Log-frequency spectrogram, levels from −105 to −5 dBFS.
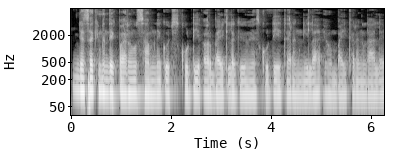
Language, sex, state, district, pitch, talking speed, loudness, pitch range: Hindi, male, Bihar, Katihar, 95 Hz, 240 wpm, -21 LUFS, 95-100 Hz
